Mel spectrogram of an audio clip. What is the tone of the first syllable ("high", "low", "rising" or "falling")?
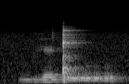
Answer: low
